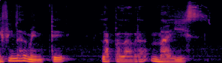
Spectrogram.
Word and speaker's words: maíz: Y finalmente, la palabra maíz. 2 sílabas.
